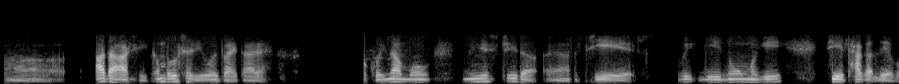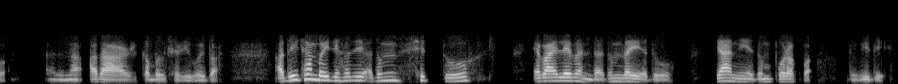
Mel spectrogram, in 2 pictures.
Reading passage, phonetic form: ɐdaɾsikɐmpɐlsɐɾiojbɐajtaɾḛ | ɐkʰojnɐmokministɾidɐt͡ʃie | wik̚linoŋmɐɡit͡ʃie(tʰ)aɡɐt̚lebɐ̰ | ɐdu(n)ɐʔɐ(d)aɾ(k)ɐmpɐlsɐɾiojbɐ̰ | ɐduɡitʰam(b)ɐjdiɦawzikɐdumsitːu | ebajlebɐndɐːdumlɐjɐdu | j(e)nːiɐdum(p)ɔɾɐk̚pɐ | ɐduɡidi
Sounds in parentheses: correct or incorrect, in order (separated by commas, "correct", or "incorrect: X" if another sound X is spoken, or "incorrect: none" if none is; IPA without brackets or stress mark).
correct, correct, correct, correct, correct, incorrect: a, correct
